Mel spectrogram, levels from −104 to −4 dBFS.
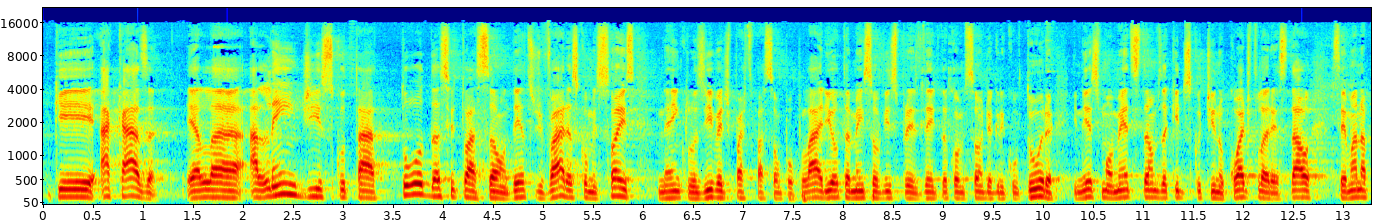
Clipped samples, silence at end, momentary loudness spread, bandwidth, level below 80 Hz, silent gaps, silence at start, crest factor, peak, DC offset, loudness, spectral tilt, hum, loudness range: under 0.1%; 0 s; 8 LU; 17 kHz; -54 dBFS; none; 0.05 s; 14 dB; 0 dBFS; under 0.1%; -14 LUFS; -5 dB/octave; none; 3 LU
